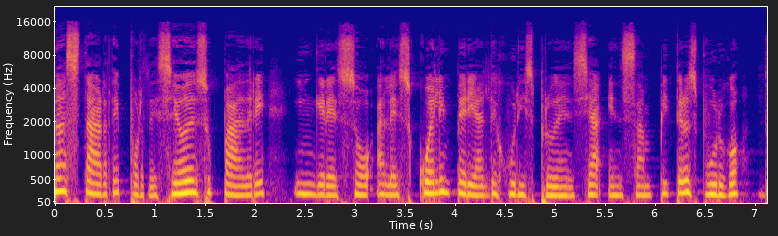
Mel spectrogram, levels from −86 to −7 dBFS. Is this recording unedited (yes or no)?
yes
